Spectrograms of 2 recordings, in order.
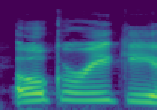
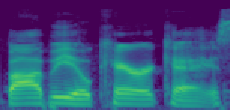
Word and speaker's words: Okereke: But also Bobby Okereke is not Okereke. It is pronounced Bobby Okereke.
